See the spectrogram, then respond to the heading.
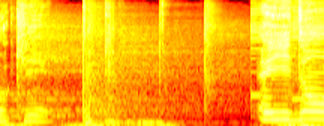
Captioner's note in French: micro qui tombe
